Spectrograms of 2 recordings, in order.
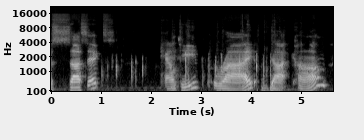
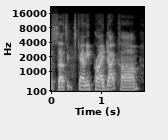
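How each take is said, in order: First: Very slow, word by word with long pauses; typing-out dictation. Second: Said in the usual way. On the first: Real, not acted. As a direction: dictate it slowly as you type, lifting at the end. Slow dictation while typing out address.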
